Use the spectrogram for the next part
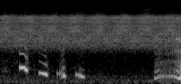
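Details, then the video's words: Kuliglig, cicada or cricket, in Aikawa, Osaka: an unbroken shrill, high buzzing drone fills the background. In front of it come several short, lower, chirpy falling notes early on, then another brief cluster near the end. "Pakinggan niyo na lang po yung kuliglig."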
